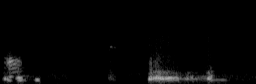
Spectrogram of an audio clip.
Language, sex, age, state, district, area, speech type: Odia, female, 45-60, Odisha, Sundergarh, rural, conversation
